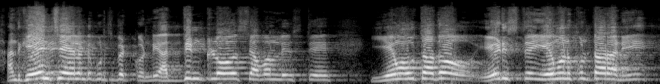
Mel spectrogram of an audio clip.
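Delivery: loud, high preaching surges; full-force preaching. Acted. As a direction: drive the point home to the crowd.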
